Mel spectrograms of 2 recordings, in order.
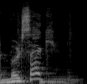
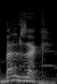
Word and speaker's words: Balzac: B bah bolsac scrotum en anglais sac de couille. Ball sac. Ben oui bol sac. Alors non, vous n'êtes pas monsieur Bolsac. Si, mais ça se mais ça se prononce Balzac.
